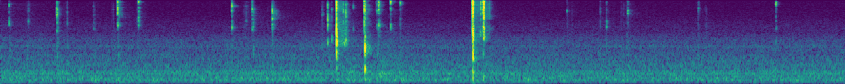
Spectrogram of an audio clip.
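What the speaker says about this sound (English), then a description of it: "Let's go ahead and type in the print statement." Sparse, quiet clicks of a computer keyboard as a Python print statement is typed, irregular single taps and short bursts over a faint steady hum, no voices.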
